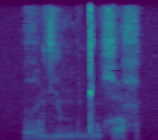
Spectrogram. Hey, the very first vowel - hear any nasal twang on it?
yes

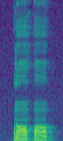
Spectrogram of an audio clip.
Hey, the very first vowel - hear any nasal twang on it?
yes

